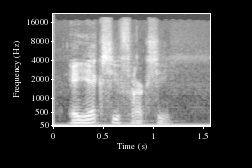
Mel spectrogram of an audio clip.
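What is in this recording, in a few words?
"ejectiefractie", Dutch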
